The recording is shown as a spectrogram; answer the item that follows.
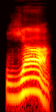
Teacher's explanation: زبان کا درمیان اوپر تالو کے درمیان سے لگے تو یا ادا ہوتا ہے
